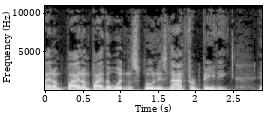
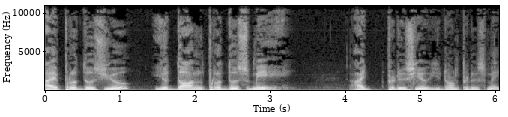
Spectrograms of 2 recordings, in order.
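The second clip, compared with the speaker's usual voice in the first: put-on slow, deliberate older man's Greek accent. Retelling his grandfather's saying, in a Greek accent. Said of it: "you don't have to use the Greek accent".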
